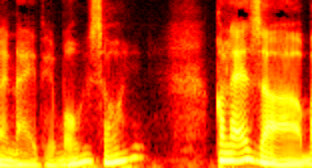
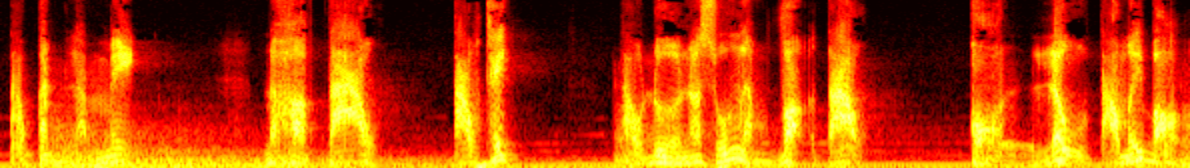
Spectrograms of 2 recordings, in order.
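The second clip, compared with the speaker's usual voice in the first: hissing ghost voice. Acted. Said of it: "rít lên".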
